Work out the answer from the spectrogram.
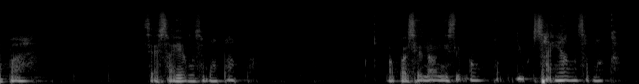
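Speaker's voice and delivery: retold intimate confession, nearly whispered at the end; tender, hushed. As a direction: say it softly with long pauses, as in an embrace. Retelling tender embrace with father.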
